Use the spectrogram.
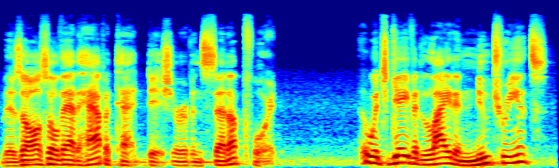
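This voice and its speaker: An actor playing a witty, sentimental space explorer and scientist in a video game, with a wry, playful, musing manner. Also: male voice, on the low side, moderate pace, close to an everyday voice. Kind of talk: video game dialogue acting.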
